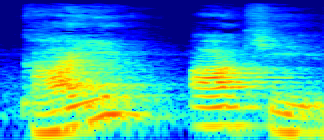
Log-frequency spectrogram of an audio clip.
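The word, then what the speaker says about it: gynarchy: 이게 가인인데 이게 가인이잖아요 발음이. 그러니까 이게 가인아 그러니까 가시나가 된단 말이에요. 가인아키 그래서 붙여가지고 가인아키를 부른 거예요.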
